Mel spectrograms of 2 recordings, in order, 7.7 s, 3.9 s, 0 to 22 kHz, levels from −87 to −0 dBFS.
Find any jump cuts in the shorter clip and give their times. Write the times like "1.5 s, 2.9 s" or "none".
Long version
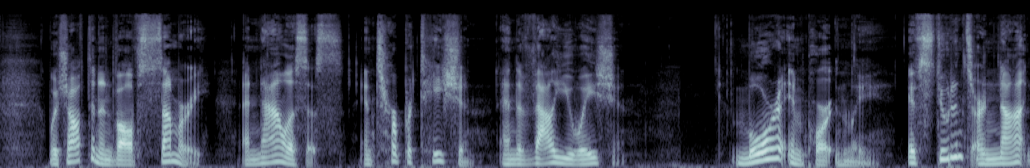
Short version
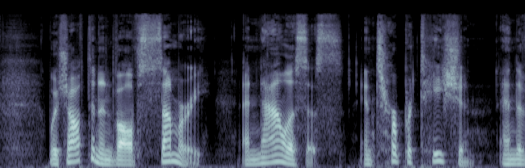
none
